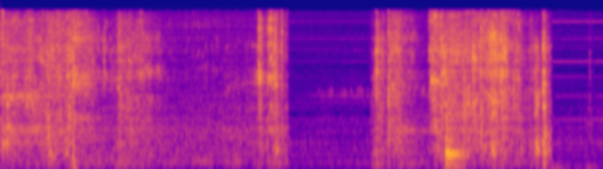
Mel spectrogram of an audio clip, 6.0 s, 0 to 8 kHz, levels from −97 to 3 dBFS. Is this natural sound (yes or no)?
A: no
